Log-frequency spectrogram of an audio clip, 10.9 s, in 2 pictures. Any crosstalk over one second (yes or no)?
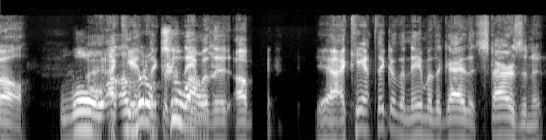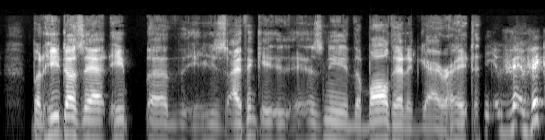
yes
